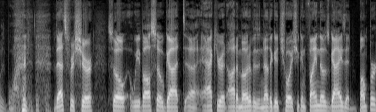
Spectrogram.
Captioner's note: both laugh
